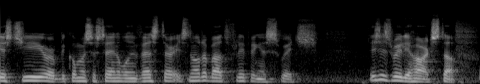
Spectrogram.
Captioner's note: none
